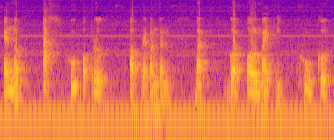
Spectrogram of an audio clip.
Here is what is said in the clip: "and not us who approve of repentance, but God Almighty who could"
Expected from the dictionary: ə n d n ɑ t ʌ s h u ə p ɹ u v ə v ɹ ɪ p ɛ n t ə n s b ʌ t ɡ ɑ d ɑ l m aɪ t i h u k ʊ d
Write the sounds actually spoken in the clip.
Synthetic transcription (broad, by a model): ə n n ɑ t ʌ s h u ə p ɹ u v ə p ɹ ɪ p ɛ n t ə n b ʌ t ɡ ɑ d ɑ l m aɪ t i h u k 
